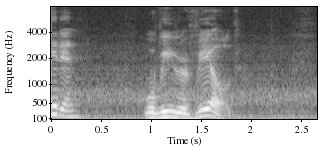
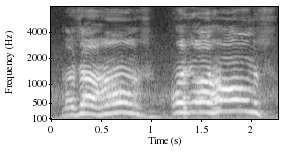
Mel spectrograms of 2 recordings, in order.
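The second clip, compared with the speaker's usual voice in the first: mock greeting; 10 semitones higher, 3 dB louder than usual. Mocking voice of the deleters.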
